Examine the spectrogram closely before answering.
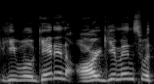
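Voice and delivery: ordinary delivery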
